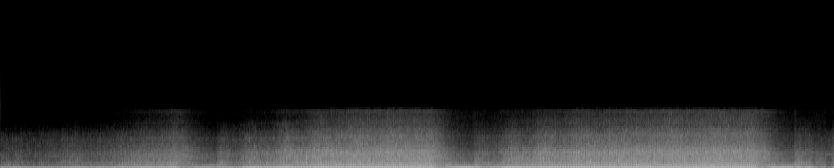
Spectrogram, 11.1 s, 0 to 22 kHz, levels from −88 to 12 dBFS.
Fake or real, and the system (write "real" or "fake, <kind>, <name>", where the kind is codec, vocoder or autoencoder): real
